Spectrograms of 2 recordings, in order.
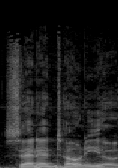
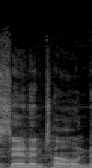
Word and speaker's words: San Antonio: San Antonio is what I said. – You said it right this time. – I did. – You usually say San Antone, don't you?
